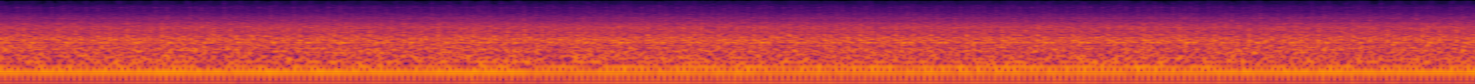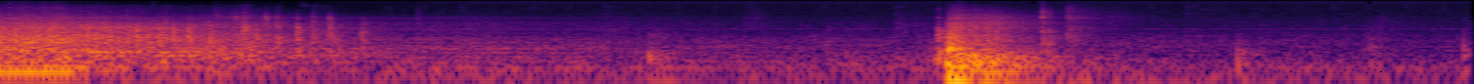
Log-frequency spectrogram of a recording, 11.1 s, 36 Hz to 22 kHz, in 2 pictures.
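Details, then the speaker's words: 2nd-gen Cummins diesel idling, then switched off after fitting a new green belt; it used to squeal badly at shutdown, now it winds down quietly with no belt chirp or squeal. "you not hear that no belt squeak holy smokes"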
